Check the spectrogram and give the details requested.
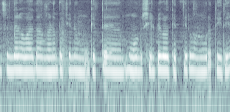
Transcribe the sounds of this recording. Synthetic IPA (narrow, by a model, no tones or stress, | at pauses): sɐnd̪ɐɾɦɐʋaːd̪ɐɡɐɳɐpɐt̪ijɐnːuket̪ːemuːɾuʃilpɛɡɐɭuket̪ːiɾuʋɐmuːɾɐt̪eid̪e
